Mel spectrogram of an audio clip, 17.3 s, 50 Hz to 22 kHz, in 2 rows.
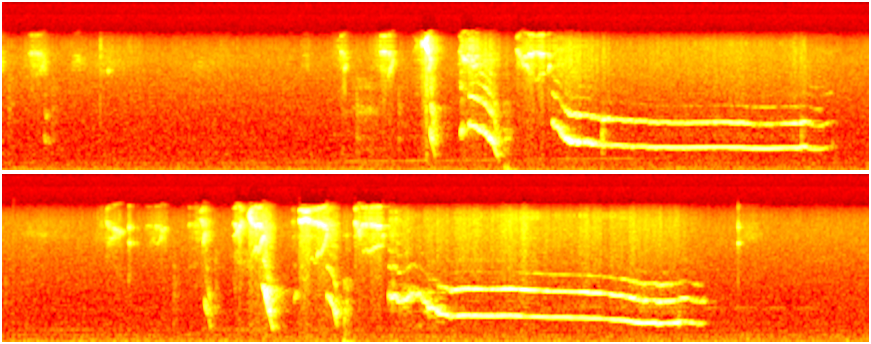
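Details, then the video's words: Toy poodle born in 2003, crying and howling indoors when her family leaves the house: sharp yelps lead into two long, steady, tonal howls, each held about two seconds and sliding down at the end. "My Adorable Dog Cries and Howls When She Misses Her Family"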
